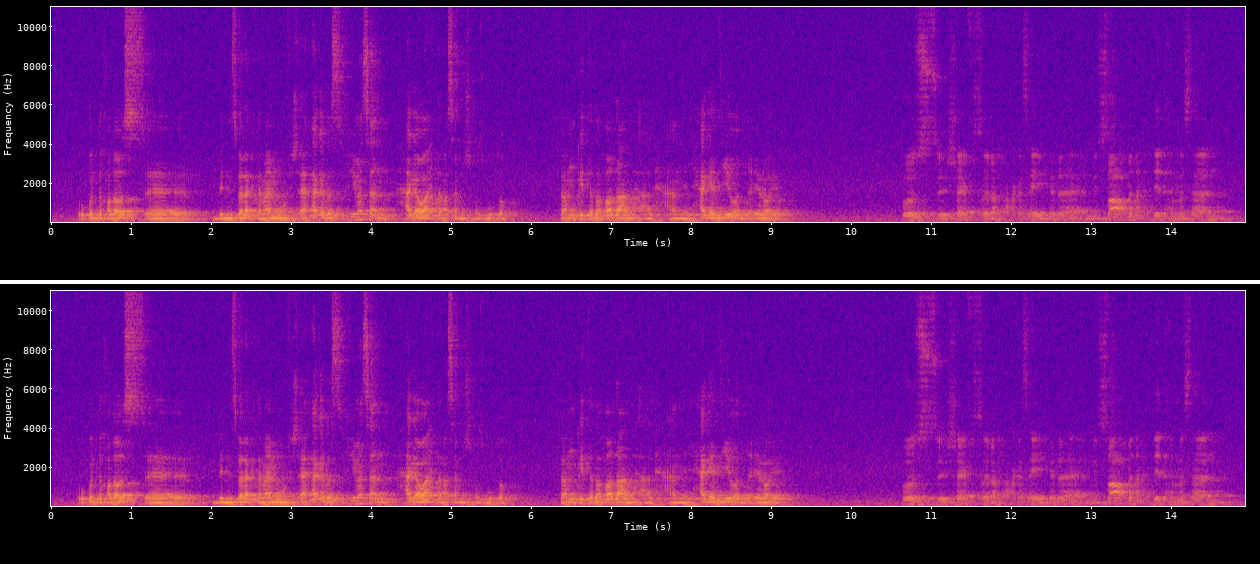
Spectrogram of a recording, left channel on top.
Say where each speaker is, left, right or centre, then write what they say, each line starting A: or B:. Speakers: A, on the left; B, on the left.
A: وكنت خلاص آه، بالنسبة لك تمام ومفيش أي حاجة بس في مثلا حاجة واحدة مثلا مش مظبوطة فممكن تتغاضى عن عن عن الحاجة دي ولا إيه رأيك؟
B: بص شايف صراحة حاجة زي كده يعني صعب تحديدها مثلا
